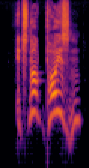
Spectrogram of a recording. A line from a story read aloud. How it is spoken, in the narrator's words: said Harry anxiously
